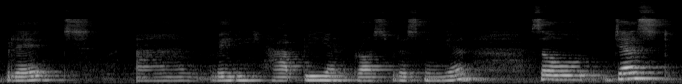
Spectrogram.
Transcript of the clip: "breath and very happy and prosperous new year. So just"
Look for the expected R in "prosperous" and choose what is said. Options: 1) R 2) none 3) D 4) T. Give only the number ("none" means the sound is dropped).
1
